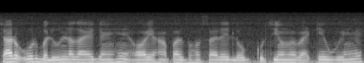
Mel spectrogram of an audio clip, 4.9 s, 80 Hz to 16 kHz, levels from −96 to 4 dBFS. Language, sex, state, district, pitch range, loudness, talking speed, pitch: Hindi, male, Madhya Pradesh, Katni, 140-150 Hz, -19 LUFS, 210 wpm, 145 Hz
